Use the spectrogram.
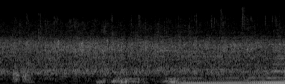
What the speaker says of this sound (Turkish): Alkışlarla uğurluyoruz kendisini.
